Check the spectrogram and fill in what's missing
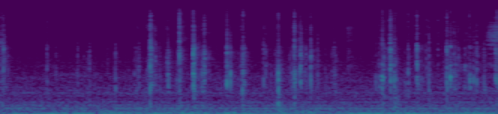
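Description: Rapid, uneven keystrokes on a computer keyboard while coding an HTML and CSS web page, close and steady with clustered bursts of clicks and no voices.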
